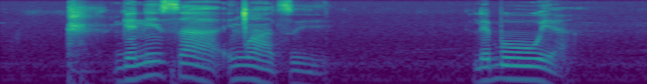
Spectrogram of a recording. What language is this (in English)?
Swati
